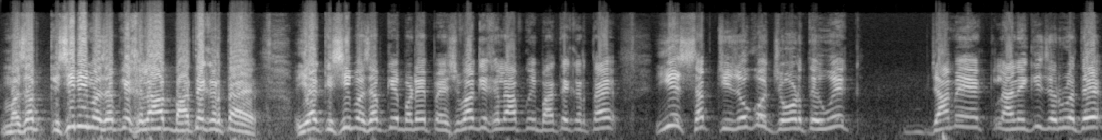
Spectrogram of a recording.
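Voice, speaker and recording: A man answering interview questions as head of a religious organisation, deliberate and formally worded. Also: extremely high pitch, a bit bright.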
